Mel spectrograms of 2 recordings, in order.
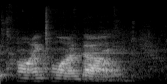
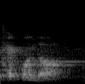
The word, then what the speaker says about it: Taekwondo: When I hear Taekwondo, my kids go to Taekwondo, you know, and then you go to Korea, Taekwondo, you know, which is the right way to pronounce it.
